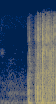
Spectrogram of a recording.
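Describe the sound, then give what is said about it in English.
A children's spirit animal card is pulled from a deck, a brief papery riffle of cards that bursts in after a moment of near silence and continues to the end. “So first I am pulling a children's spirit animal card for our inner child to connect with.”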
